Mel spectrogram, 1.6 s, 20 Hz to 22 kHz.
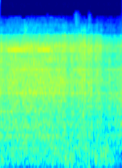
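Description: An Airbus Helicopters EC145 T2, a mid-range civilian helicopter in the 4-ton class, holds a steady, moderately loud engine and rotor drone throughout.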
